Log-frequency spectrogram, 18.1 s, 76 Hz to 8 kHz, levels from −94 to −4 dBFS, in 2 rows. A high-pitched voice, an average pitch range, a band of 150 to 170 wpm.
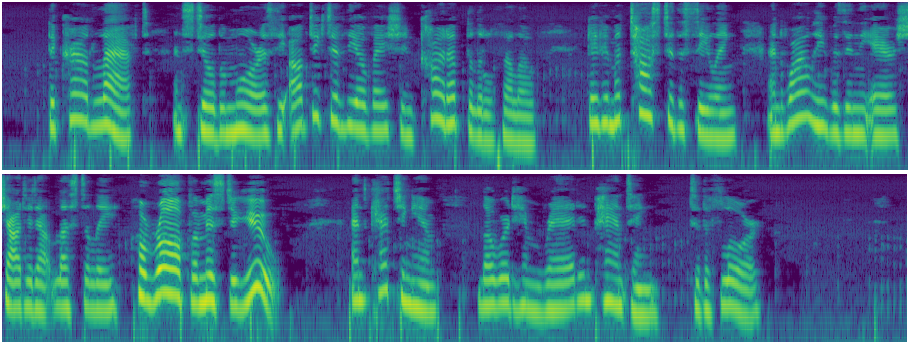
Yes: high, 215 Hz; average, 4.6 semitones; average, 165 wpm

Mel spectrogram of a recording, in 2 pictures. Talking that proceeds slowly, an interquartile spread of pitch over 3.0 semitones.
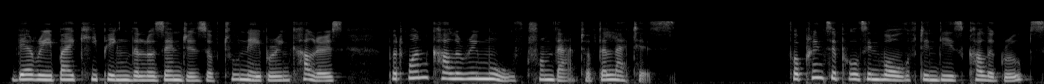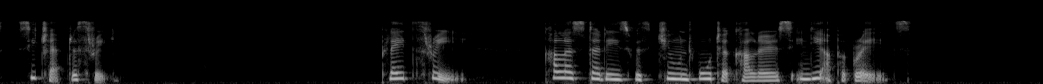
Yes: slow, 115 wpm; average, 4.7 semitones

